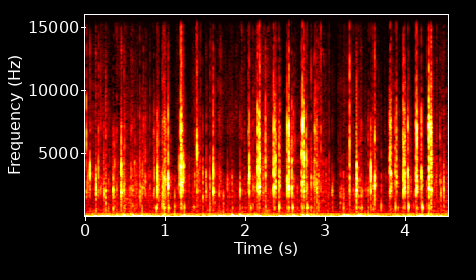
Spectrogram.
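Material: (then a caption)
Plastic. Fingertips rapidly mash the buttons and move the sticks of a black hollow plastic gamepad. A fast, continuous flurry of sharp, bright plastic clicks and clacks comes with soft low thumps, over a faint steady low hum.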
